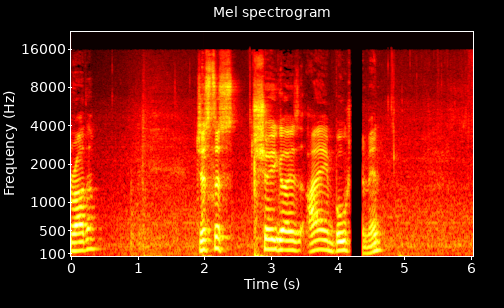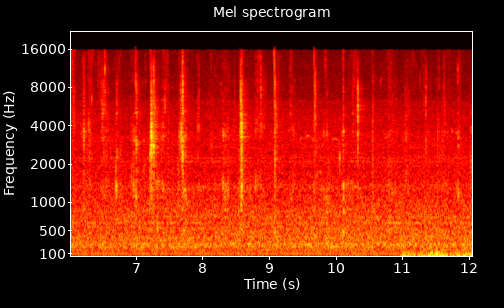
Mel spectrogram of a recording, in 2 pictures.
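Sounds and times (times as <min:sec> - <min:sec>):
mouth clicks and smacks while chewing: 0:06.0 - 0:12.0.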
